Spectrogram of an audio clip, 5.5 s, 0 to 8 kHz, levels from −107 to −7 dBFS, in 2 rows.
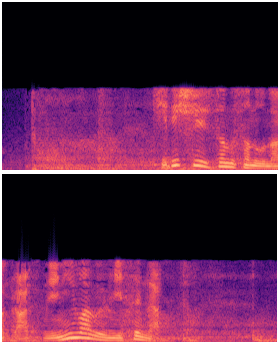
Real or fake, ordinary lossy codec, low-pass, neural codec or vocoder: fake; AAC, 16 kbps; 7.2 kHz; codec, 16 kHz, 1 kbps, FunCodec, trained on Chinese and English, 50 frames a second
